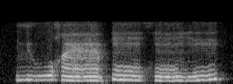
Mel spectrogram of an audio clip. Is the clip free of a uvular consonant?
no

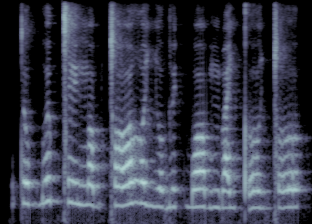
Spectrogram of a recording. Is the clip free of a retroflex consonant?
yes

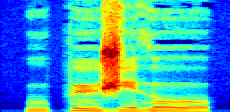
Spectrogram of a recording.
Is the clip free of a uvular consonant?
yes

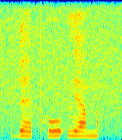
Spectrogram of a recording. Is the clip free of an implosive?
no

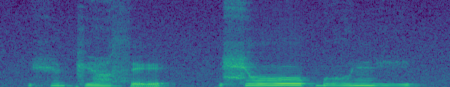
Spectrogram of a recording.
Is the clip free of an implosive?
no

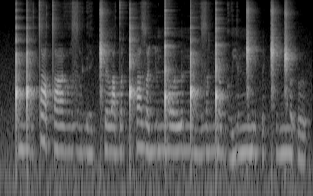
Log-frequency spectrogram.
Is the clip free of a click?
no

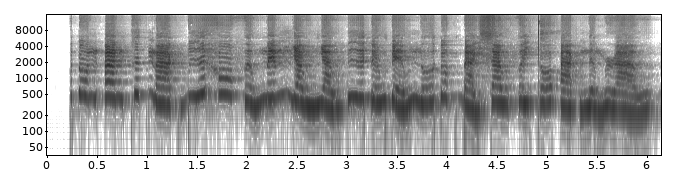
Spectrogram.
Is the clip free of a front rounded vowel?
yes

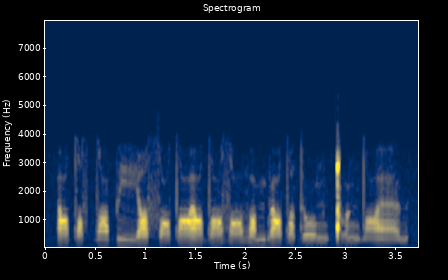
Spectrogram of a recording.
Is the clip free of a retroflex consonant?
no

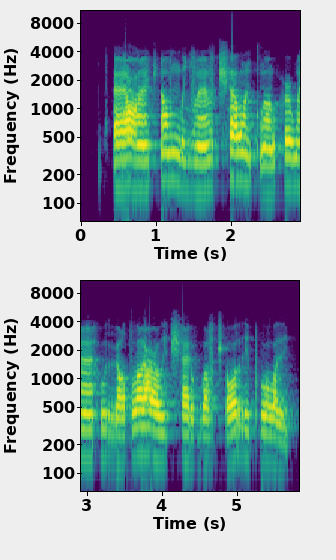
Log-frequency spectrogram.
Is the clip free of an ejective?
no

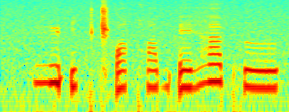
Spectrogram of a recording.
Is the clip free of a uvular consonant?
no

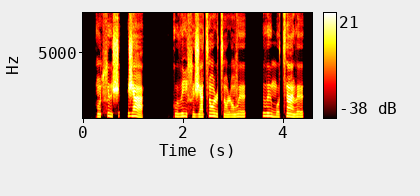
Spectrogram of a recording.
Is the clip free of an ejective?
yes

